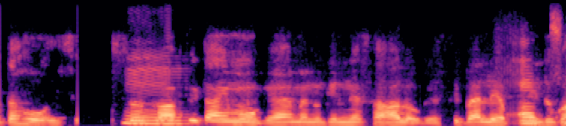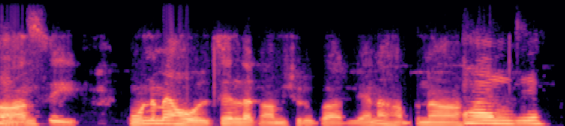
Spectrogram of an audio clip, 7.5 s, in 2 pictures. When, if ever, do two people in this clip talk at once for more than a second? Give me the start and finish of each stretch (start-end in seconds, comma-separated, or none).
none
